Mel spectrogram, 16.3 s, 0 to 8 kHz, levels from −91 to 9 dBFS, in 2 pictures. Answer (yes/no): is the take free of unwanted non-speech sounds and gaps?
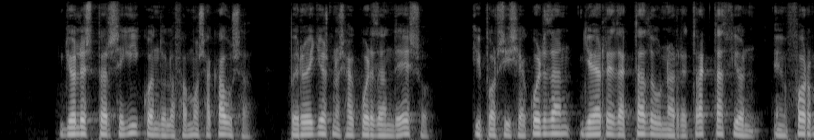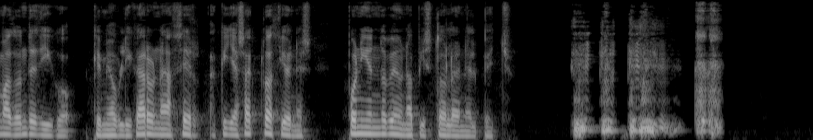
no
